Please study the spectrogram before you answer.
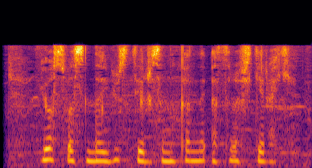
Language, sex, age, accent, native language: Uzbek, female, under 19, Xorazm, Uzbek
